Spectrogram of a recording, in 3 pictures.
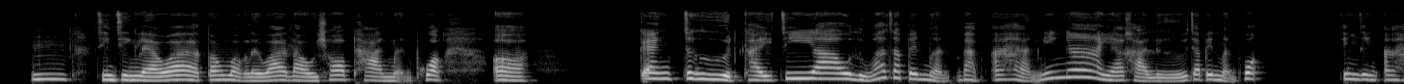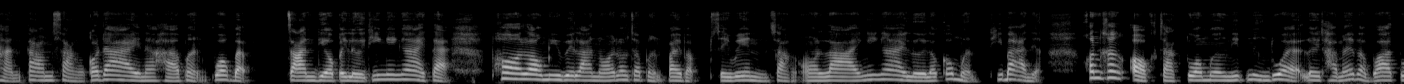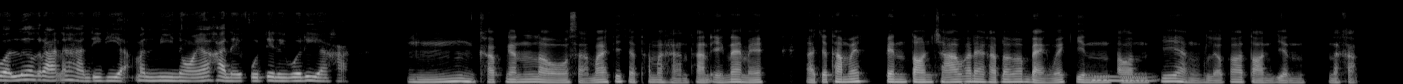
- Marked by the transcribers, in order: other background noise
- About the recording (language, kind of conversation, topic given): Thai, advice, คุณรู้สึกหมดไฟและเหนื่อยล้าจากการทำงานต่อเนื่องมานาน ควรทำอย่างไรดี?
